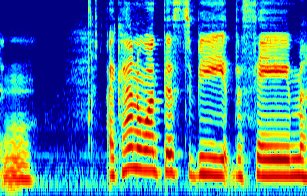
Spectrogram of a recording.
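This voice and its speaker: Heard here is a woman. Her pitch is fairly high. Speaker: crafting tutorial host. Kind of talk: tutorial. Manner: casual, thinking aloud.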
